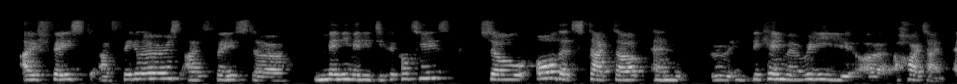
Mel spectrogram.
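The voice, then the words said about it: French accent. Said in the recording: “as you hear my accent, I'm from Paris”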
